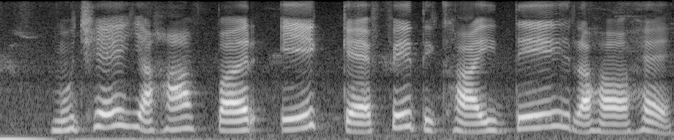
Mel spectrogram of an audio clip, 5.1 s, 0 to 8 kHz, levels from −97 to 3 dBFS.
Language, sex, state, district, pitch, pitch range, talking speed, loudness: Hindi, female, Madhya Pradesh, Katni, 215 Hz, 195-270 Hz, 105 wpm, -16 LUFS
